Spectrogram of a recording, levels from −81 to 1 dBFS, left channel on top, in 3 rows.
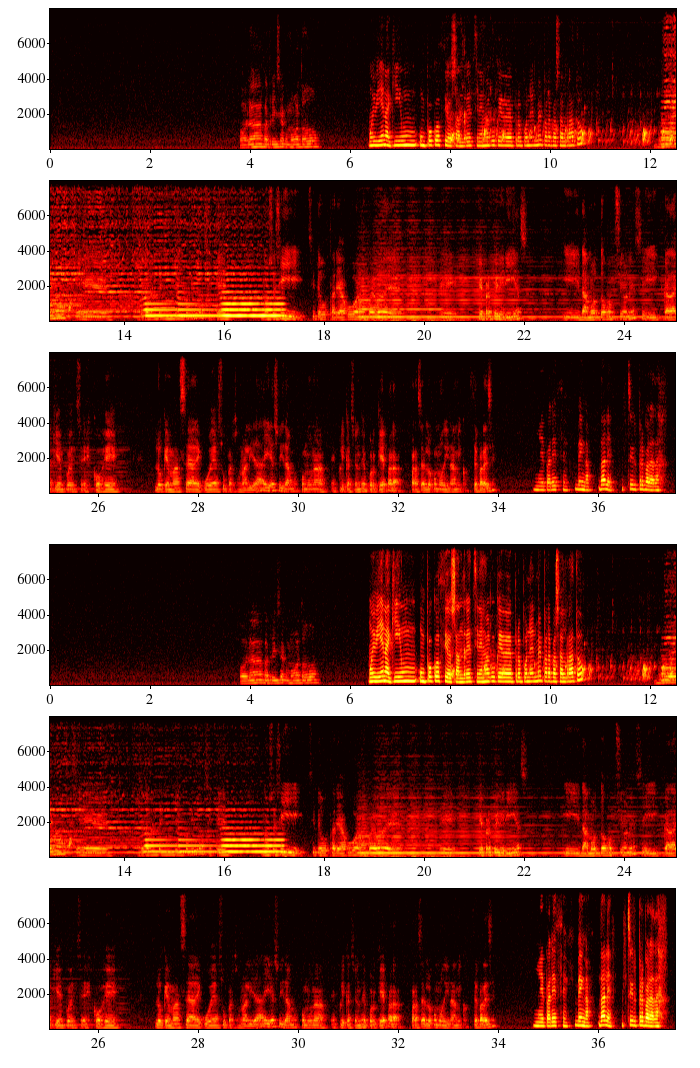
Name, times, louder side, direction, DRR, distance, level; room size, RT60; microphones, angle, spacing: voice 1, 3.8-5.4 12.1-13.8 14.3-16.2 16.7-19.6 20.2-20.7 21.1-22.0 22.8-26.4 27.1-34.0, right 2 dB, 60° left, 1.0 m, -33 dB
voice 2, 6.4-10.7 34.7-36.3 36.6-37.4, right 6 dB, 65° right, 0.3 m, -20 dB
sound 1, 7.9-13.0, equal, ahead, 0.6 m, -32 dB
sound 2, 12.2-17.2, left 5 dB, 80° left, 0.5 m, -21 dB
sound 3, 18.6-26.5, right 1 dB, 40° left, 1.4 m, -35 dB
3.3 x 2.3 x 3.1 m
head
